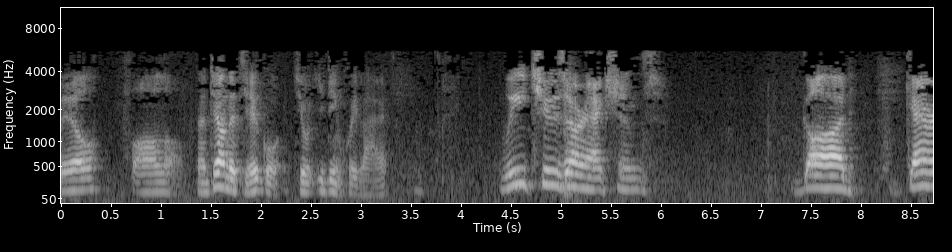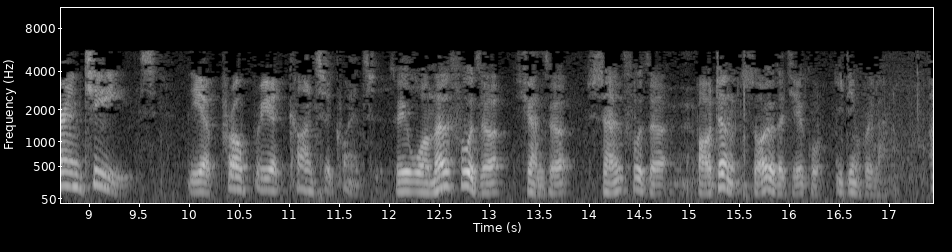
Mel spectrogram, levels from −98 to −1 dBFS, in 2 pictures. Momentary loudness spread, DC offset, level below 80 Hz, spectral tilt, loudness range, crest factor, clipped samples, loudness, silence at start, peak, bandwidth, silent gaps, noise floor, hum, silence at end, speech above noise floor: 19 LU; under 0.1%; -68 dBFS; -8.5 dB/octave; 6 LU; 22 dB; under 0.1%; -31 LUFS; 0 s; -10 dBFS; 5.8 kHz; none; -62 dBFS; none; 0 s; 30 dB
